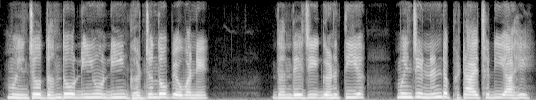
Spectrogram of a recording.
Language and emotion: Sindhi, fearful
